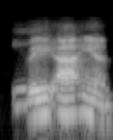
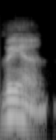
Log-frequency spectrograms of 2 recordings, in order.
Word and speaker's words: Vin: Diane, if you want to put a pronunciation spelling of it in the comment boxes, it would be Ben. Vin? V V-I-N. Vin.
